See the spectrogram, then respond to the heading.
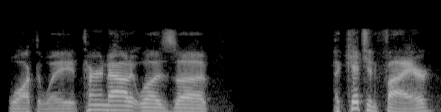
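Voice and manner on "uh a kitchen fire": ordinary talk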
